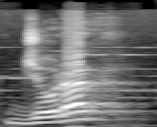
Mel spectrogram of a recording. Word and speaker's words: llorar: Si juntamos la doble L con la O, se forma la sílaba yo, como llorar.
